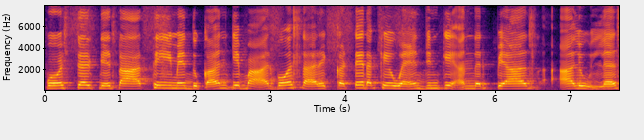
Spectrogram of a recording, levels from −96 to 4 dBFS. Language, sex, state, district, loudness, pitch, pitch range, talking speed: Hindi, female, Rajasthan, Jaipur, -13 LUFS, 245 Hz, 230-265 Hz, 150 wpm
